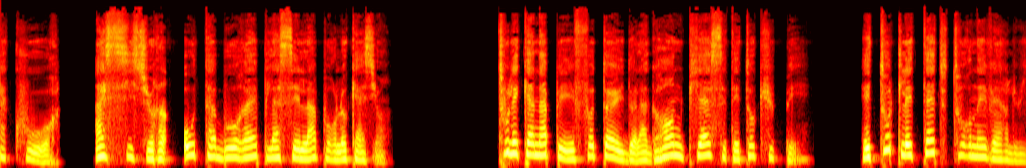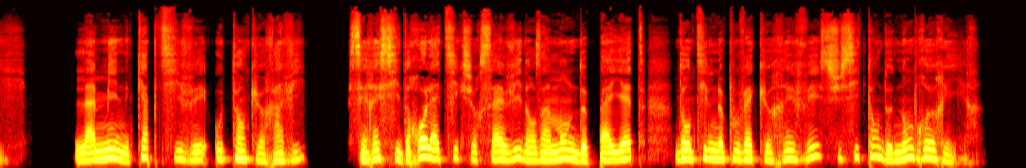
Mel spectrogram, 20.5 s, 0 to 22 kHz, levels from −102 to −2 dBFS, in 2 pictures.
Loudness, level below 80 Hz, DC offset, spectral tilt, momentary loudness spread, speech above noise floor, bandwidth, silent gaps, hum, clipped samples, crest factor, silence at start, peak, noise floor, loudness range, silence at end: -23 LUFS; -60 dBFS; under 0.1%; -6 dB/octave; 10 LU; over 68 dB; 18.5 kHz; 0.73-0.93 s, 3.98-4.37 s, 4.44-4.92 s, 8.19-8.23 s, 8.29-8.54 s, 10.62-10.95 s, 13.40-13.71 s; none; under 0.1%; 18 dB; 0 s; -4 dBFS; under -90 dBFS; 3 LU; 0.5 s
